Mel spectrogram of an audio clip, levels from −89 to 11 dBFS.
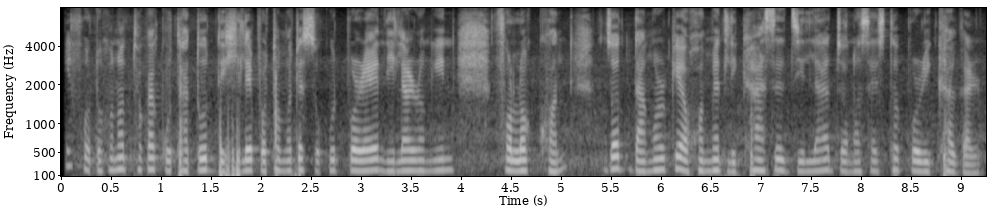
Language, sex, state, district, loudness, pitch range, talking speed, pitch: Assamese, female, Assam, Kamrup Metropolitan, -15 LUFS, 175-190 Hz, 125 wpm, 180 Hz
